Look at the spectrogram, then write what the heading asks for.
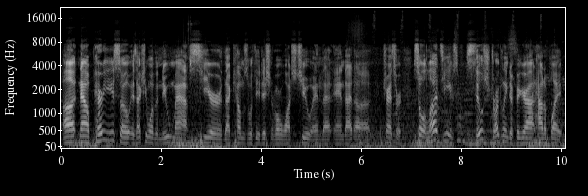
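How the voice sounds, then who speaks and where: A man doing color commentary for an esports broadcast, with a slightly high voice. He explains strategy with playful quips, and clear music plays under his voice. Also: brisk, few pauses, sharp tone, low-quality recording.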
